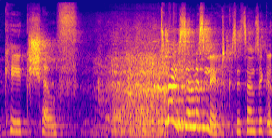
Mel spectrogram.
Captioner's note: audience laughing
